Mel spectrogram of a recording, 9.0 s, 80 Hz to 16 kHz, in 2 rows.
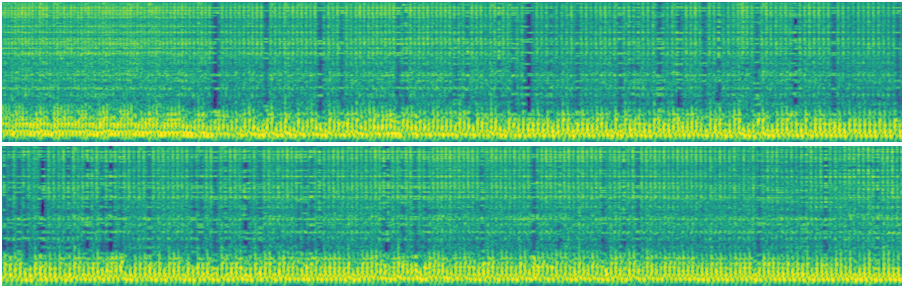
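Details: Toyama TCS46H chainsaw after carburetor cleaning, new intake and slight idle (T) screw reduction, needles untouched: high steady two-stroke scream holds pitch as the chain bites into wood; earlier flooding and dying on acceleration fixed, saw cuts cleanly and healthy.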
